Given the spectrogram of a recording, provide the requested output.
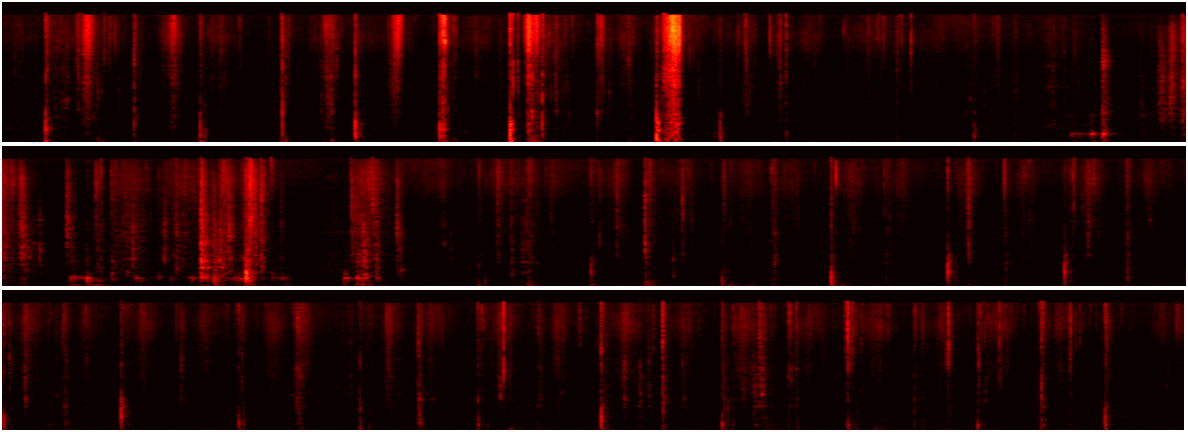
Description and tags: Walking on slightly crunchy road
